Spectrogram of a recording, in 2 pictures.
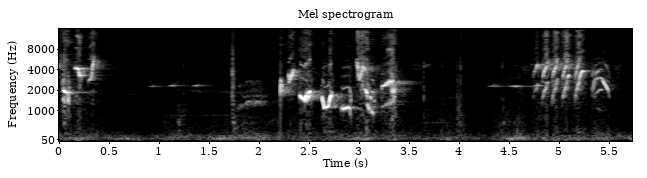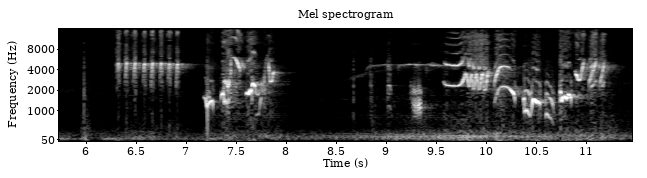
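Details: White-rumped shama singing its daily morning-to-evening song: bursts of rich warbled phrases with rapid trills and sliding whistles, separated by short pauses and a level high whistle.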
